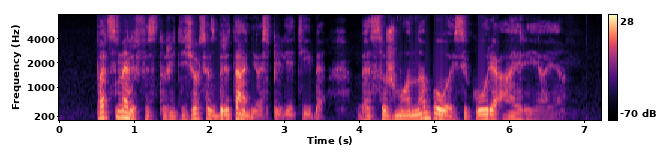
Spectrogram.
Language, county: Lithuanian, Vilnius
